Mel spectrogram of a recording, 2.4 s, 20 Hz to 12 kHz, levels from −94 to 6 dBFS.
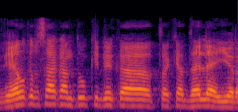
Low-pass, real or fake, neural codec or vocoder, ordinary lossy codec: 7.2 kHz; real; none; AAC, 32 kbps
